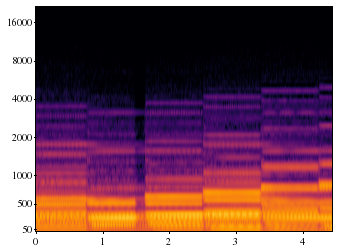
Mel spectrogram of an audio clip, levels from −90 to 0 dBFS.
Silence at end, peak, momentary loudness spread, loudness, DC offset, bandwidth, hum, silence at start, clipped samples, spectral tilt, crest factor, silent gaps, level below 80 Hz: 0 s; -4 dBFS; 4 LU; -17 LUFS; 2%; 4.1 kHz; none; 0 s; under 0.1%; -12.5 dB/octave; 12 dB; none; -36 dBFS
